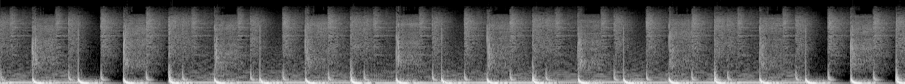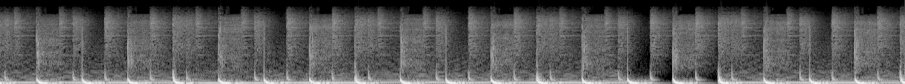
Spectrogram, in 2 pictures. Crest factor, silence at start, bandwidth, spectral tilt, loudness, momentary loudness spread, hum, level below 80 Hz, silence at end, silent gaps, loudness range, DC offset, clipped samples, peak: 10 dB; 0 s; 15 kHz; -4.5 dB/octave; -12 LUFS; 2 LU; none; -12 dBFS; 0 s; none; 0 LU; 0.4%; 0.3%; 0 dBFS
